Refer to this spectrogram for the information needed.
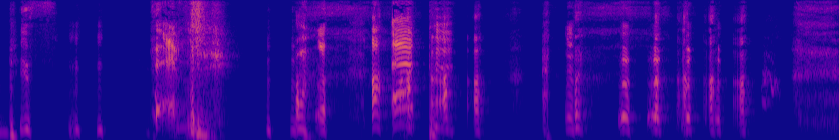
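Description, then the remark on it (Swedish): A loud, explosive sneeze bursts out near the start, surrounded by breathy laughter and short voiced chuckles that continue in quick bursts afterward. “Jag skulle spela upp nysen igen.”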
